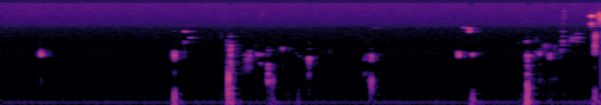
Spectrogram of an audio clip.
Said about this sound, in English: We're going to take a brief sip of some fig Thanksgiving coffee. Excuse me for a moment.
